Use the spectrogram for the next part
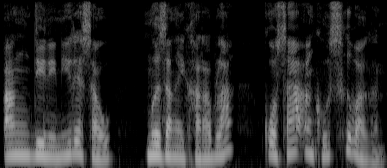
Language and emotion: Bodo, fearful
